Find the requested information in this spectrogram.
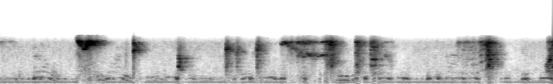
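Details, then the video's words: Pet African grey parrot indoors, described as going a bit mental, giving harsh, squawky calls in short irregular bursts, some shrill and rising, with brief gaps between them over a faint low hum. "my mad parrot"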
